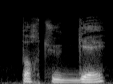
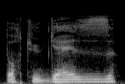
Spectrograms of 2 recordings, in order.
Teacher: masculine portug you don't pronounce the s feminine form portuges you pronounce this z sound · it will be only in this z sound the difference between the masculine form and The Feminine form okay masculine portug you don't pronounce the s feminine form portuges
